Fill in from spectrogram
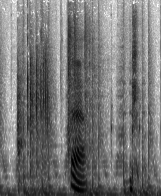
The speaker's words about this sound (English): I threw my Percy dice, and then it bounced out of my thing and then fell off my table, and so I rolled another one, and it was a nat fucking one.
